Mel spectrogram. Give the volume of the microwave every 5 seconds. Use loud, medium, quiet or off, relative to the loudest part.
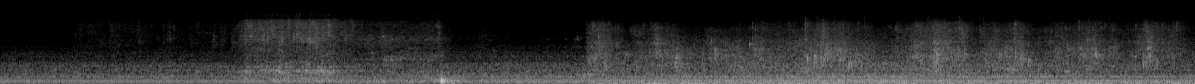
medium, loud, loud.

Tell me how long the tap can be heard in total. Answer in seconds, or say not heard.
12 s.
